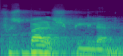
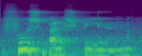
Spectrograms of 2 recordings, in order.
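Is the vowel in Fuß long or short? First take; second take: short; long. First: The u vowel in Fuß is short. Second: The u vowel in Fuß is long. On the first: The speaker calls it wrong. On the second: The speaker calls it right. "tapi Fußball spielen karena dia panjang"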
